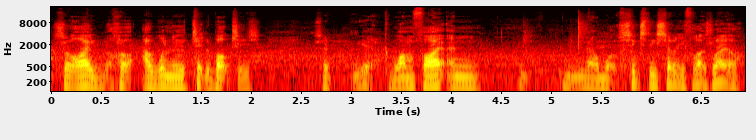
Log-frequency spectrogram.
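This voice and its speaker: A man's voice: medium pitch, normal speed, creaky, darkish tone, slight background noise. A man in his forties with a London accent, chatting casually and bluntly as an interview guest, often repeating words and restarting. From west London and Surrey, England. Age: 40s. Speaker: bare-knuckle boxer, interview guest. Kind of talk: casual chat. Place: indoors in a gym.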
